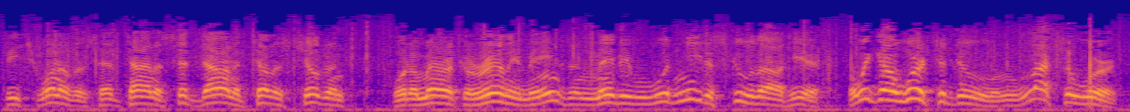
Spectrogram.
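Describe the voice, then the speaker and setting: Through dull, noisy vintage radio sound, an actor plays a determined frontier settler man. He talks in a folksy, emphatic way, in a slightly high voice. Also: lively intonation, fairly quick, lightly acted. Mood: earnest, insistent. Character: earnest, determined frontier settler man rallying his neighbors. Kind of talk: 1940s radio acting. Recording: muffled, noisy old radio recording.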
